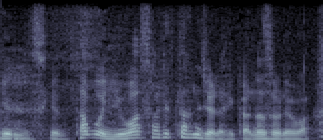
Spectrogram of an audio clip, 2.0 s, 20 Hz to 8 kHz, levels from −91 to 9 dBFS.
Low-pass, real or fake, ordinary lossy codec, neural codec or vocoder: none; real; none; none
